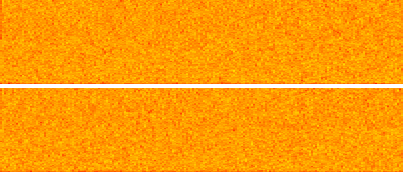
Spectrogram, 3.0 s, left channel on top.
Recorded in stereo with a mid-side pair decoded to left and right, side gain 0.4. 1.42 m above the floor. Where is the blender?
No blender in this recording.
